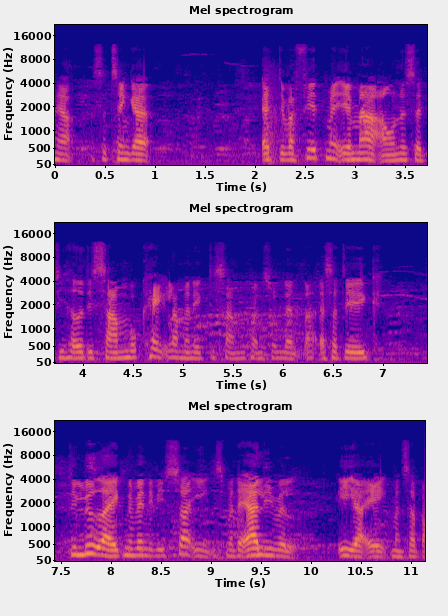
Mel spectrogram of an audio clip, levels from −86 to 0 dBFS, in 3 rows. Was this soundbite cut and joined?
no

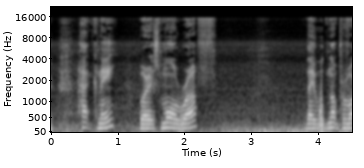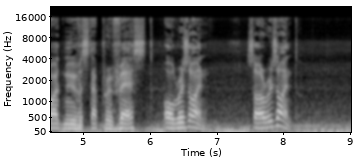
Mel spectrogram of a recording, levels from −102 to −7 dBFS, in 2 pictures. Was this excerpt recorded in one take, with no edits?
yes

